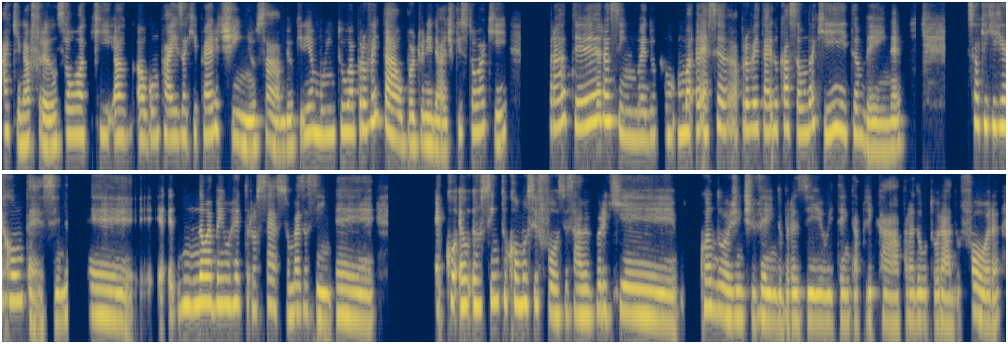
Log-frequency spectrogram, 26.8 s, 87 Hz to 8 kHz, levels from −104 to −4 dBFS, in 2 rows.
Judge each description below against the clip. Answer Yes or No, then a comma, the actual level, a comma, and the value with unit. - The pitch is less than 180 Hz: No, high, 210 Hz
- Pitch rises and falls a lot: Yes, wide, 6.3 semitones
